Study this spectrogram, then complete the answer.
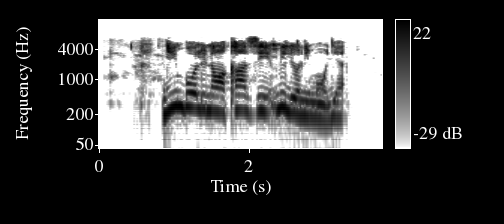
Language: Swahili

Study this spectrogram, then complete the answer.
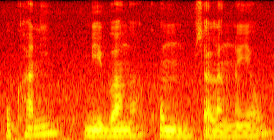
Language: Bodo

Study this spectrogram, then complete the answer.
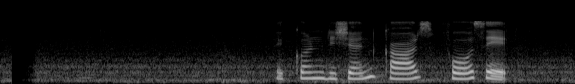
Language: Sinhala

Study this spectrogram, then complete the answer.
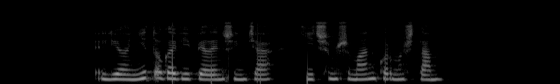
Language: Mari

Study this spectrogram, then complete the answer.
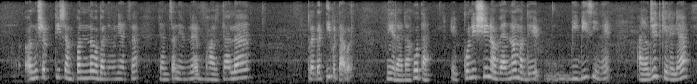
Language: Marathi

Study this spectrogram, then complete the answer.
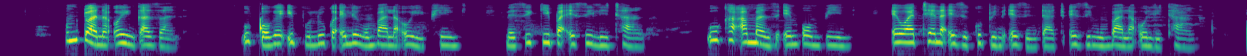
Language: North Ndebele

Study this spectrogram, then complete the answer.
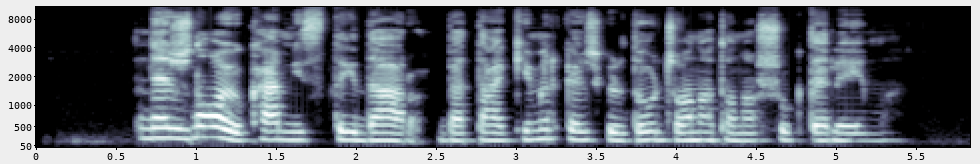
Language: Lithuanian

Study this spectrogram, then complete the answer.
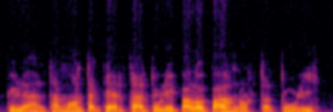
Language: Finnish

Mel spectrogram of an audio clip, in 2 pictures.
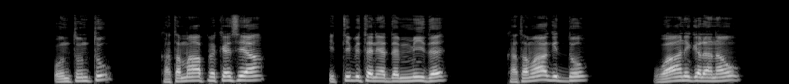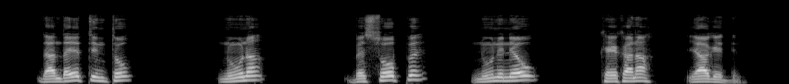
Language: Dawro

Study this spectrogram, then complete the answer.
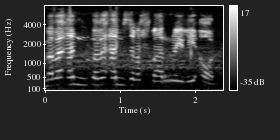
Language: Welsh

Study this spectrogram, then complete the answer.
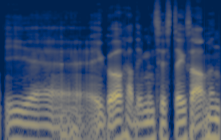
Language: Norwegian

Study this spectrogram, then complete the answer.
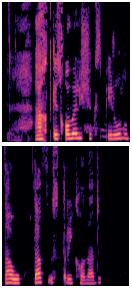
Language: Georgian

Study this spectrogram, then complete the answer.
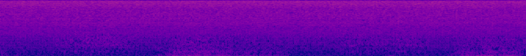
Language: Swedish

